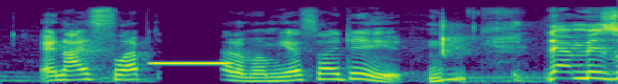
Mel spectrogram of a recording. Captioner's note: beep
